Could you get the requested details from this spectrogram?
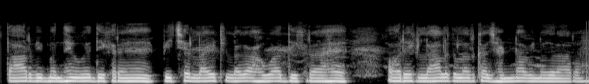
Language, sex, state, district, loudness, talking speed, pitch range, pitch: Hindi, male, Jharkhand, Garhwa, -12 LUFS, 255 wpm, 145-155 Hz, 150 Hz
